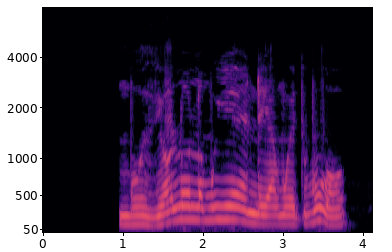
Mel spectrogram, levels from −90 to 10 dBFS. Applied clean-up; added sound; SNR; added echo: none; none; none; reverberation time 0.3 s.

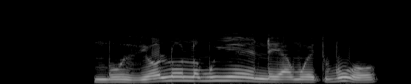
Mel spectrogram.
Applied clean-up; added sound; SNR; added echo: none; none; none; none.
